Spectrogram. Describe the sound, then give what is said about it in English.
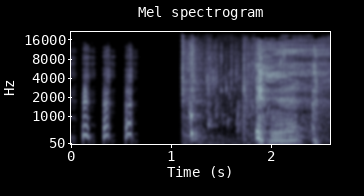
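A sound-effect button plays three short, tonal blips, then a loud, noisy rush of water splashing that lasts over a second, with a brief voice-like tone mixed into the splash. “Oh, this is a splash. I don't know what's splashing in that.”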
